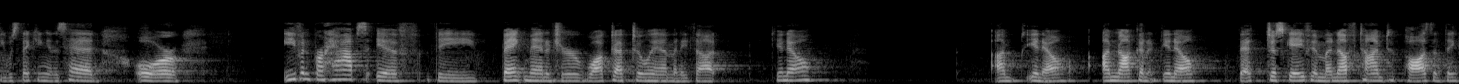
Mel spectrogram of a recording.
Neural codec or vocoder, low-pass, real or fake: none; 7.2 kHz; real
